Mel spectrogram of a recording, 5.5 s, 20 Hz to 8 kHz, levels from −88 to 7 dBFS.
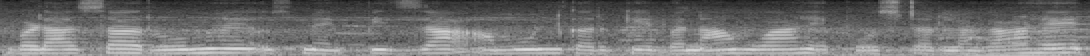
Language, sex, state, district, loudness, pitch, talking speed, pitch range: Hindi, female, Maharashtra, Mumbai Suburban, -16 LUFS, 190 Hz, 165 wpm, 175-205 Hz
